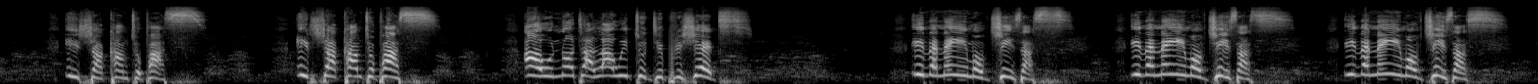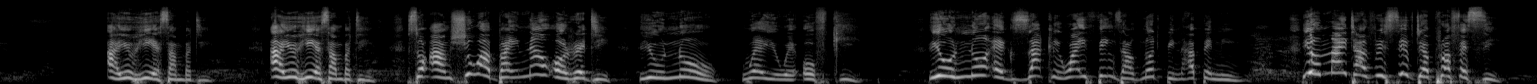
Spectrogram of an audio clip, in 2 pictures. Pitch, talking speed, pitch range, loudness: 330 Hz, 135 wpm, 270-395 Hz, -22 LUFS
